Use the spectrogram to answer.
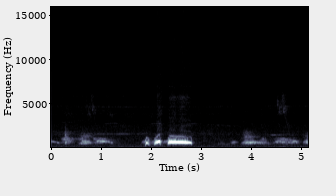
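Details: A single loud spotted dove phrase, two short sharp coos leading into a long, steady coo, with faint murmuring coos from other birds before and after.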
